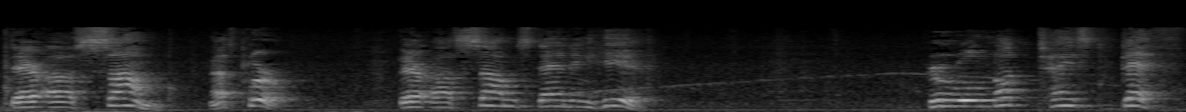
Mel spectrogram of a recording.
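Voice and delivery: slow, weighty reading with every phrase stressed; preacher reading Yeshua's words, slow and emphatic; slow emphatic quote. Shown as a demonstration. Preacher quoting scripture slowly to the congregation. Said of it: "this is how it transliterates".

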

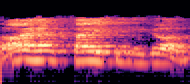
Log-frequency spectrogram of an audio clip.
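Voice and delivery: a loud, high mock boast of faith; mock confident believer. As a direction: parody the smug believer. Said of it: "Christians who have faith".

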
